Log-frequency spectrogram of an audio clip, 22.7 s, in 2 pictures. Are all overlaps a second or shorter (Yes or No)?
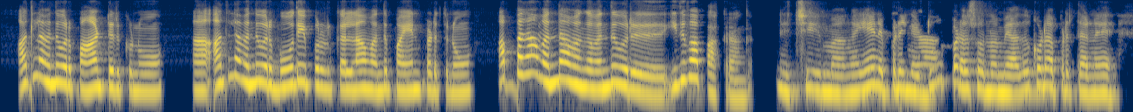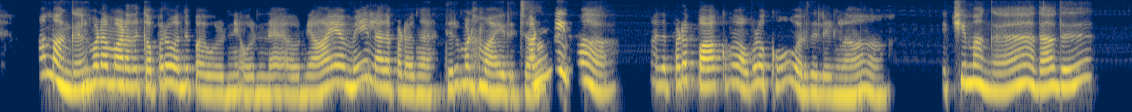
Yes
